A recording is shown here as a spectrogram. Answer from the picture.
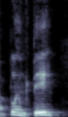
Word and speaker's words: Plantae: com o reino plante se escreve plantae mas se fala panther é um reino doce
